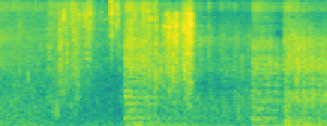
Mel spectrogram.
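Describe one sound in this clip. A flashbang grenade bursts with a sharp bang.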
